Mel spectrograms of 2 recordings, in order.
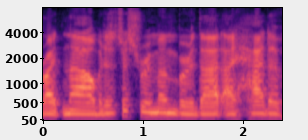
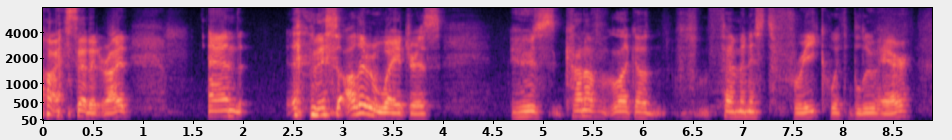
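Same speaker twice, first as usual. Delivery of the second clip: normal talking voice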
